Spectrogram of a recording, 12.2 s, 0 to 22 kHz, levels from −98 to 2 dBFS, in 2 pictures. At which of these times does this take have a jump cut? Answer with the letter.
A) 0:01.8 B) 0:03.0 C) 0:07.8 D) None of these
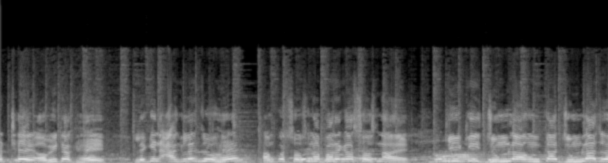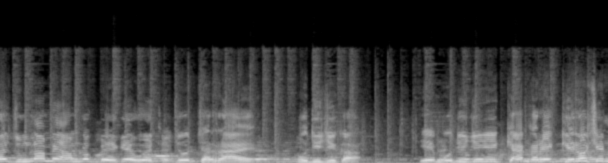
C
